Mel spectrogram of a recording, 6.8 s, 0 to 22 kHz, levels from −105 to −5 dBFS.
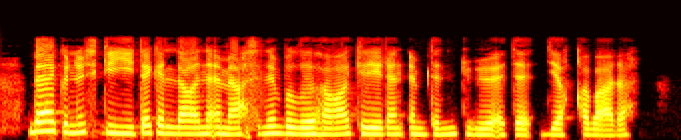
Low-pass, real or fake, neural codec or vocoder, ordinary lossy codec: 7.2 kHz; real; none; Opus, 64 kbps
